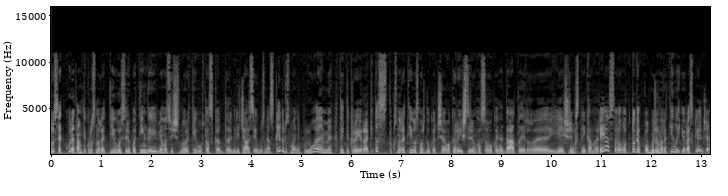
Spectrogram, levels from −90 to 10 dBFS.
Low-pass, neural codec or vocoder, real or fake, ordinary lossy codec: 14.4 kHz; codec, 44.1 kHz, 7.8 kbps, Pupu-Codec; fake; MP3, 48 kbps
